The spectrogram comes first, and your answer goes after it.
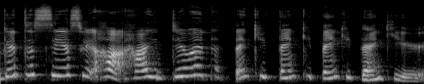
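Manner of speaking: normal talking voice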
